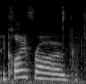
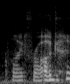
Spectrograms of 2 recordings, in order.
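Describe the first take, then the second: First: Laughing, higher and excited; delighted exclamation through a laugh. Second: Said in the usual way. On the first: Real, not acted. Laughing recognition.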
